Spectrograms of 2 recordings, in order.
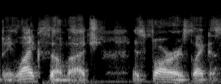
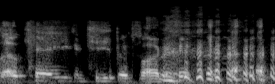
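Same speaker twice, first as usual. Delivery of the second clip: much higher voice breaking into laughter; laughing concession, imitated; 11 semitones higher, much slower than usual. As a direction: give in through rising laughter, as a retold quote. Producer laughingly gives in, acted out.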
